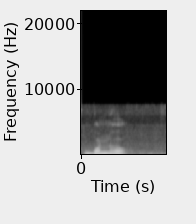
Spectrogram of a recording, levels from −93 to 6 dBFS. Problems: constant background noise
